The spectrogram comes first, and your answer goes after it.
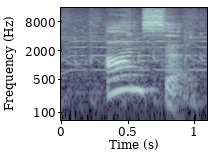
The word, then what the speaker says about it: answer: guess g-u-e-s-s guess tong t-o-n g-u-e the u is silent silent w words answer answer can you answer me if i ask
